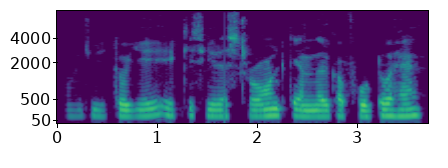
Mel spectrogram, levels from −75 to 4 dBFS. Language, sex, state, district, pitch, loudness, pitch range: Hindi, male, Bihar, Sitamarhi, 125 Hz, -24 LUFS, 120-130 Hz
